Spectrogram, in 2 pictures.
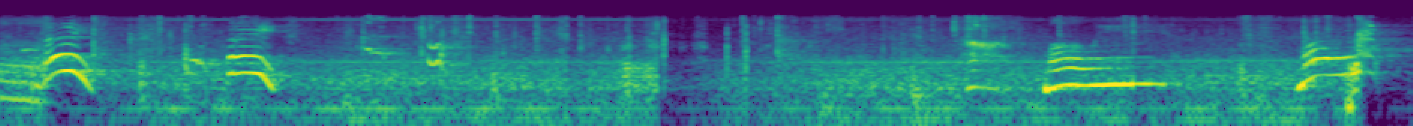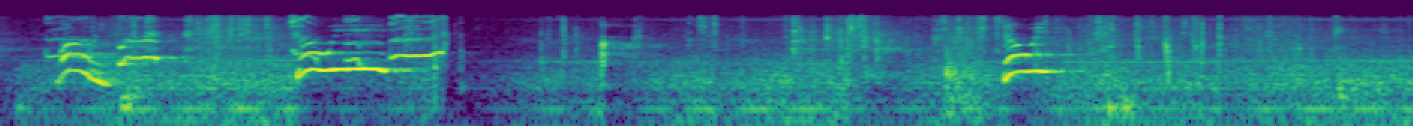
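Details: Litter of five-week-old Miniature Australian Shepherd puppies greeted by name indoors; scattered sharp yips and short whines break through continuous friendly speech, coming every few seconds.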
